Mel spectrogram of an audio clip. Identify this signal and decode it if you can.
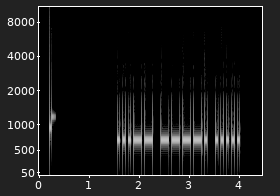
Morse code, heard as a keyed tone, about 22 wpm, 700 Hz. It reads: 395
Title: Numbers - 3-Digit 22wpm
